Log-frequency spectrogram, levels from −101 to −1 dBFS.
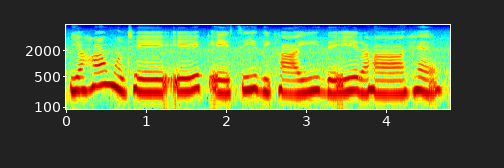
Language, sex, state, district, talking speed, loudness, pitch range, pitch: Hindi, female, Madhya Pradesh, Katni, 100 wpm, -10 LUFS, 215-255 Hz, 235 Hz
